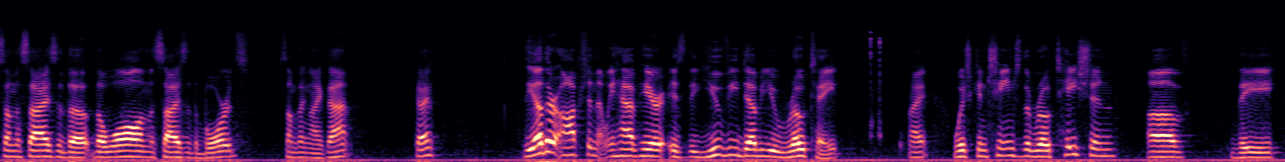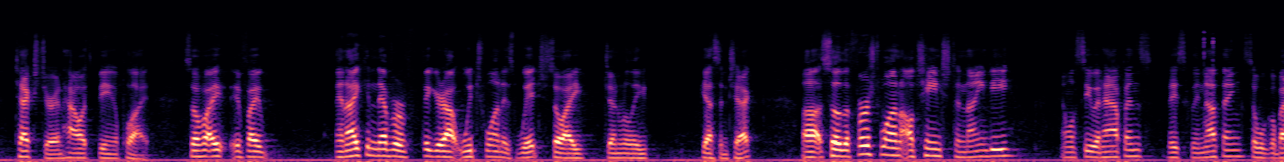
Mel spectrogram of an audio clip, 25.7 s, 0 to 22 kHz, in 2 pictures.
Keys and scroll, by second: 21.7 0, 23.1 Tab, 25.5 0.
